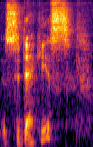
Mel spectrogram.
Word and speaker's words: Sudeikis: How do you pronounce this guy's name? Sudeikis.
